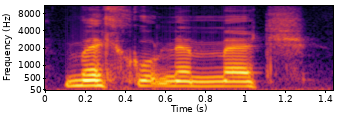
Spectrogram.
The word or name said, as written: mehl ku ne-mech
